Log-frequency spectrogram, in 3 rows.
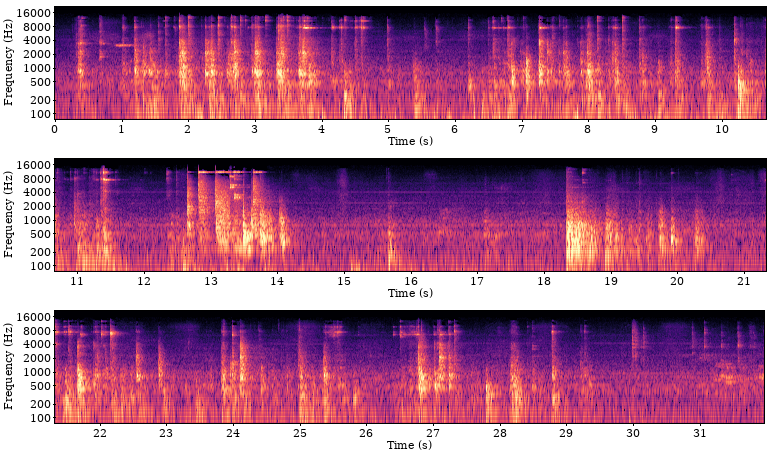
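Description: Tongue-and-groove pliers gripping and turning the brass stems of an old three-handle tub and shower valve to unscrew them: bursts of metal clicking and scraping, with a longer scrape and a sharp knock at about 18 seconds.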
